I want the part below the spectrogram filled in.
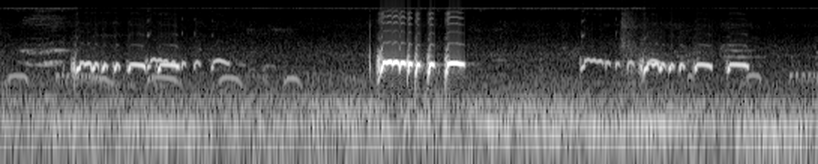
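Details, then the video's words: Zebra dove lure song: quieter stammering phrases of short coos from distant birds frame one loud, fast, rolling burst in the middle, over a noisy low background. "Perkutut Lokal Gacor RAJA PIKAT Ahlinya Bikin Semua Burung Perkutut Langsung Nyaut"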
